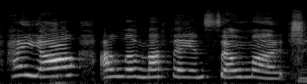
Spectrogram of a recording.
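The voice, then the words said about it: Fake country accent. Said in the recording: “faked her, like, country accent”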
